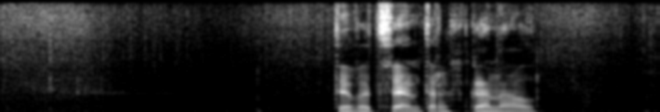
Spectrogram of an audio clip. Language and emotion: Russian, neutral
